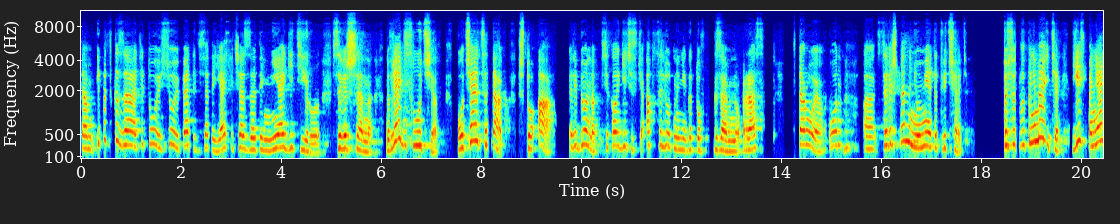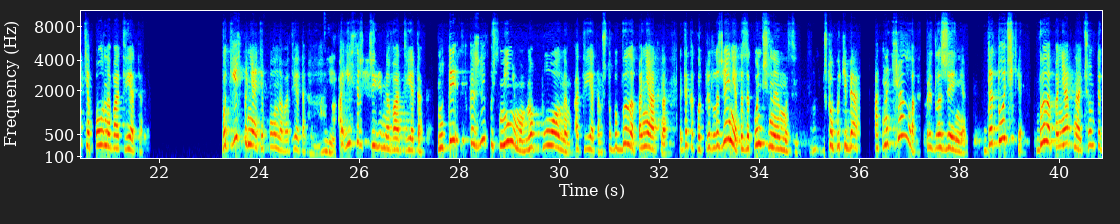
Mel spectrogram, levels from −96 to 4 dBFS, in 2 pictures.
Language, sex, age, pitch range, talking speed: Russian, female, 30-49, 230-310 Hz, 130 wpm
